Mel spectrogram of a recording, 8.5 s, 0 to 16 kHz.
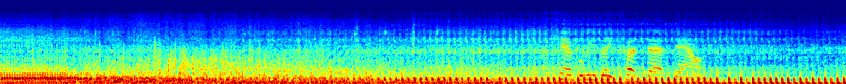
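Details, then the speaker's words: KTM 450SXF single-cylinder (2015–2025 generation) after transmission repair for a failed 5th gear; crisp bark pulling cleanly through the revs with steady firing and no miss or rattle. All five gears feel good. Normal running. "well that is pretty much it she is up and running all five gears feel good"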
